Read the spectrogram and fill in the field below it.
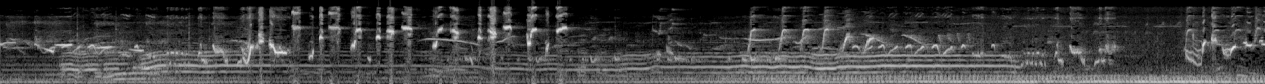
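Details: Fighting song of a Bornean white-rumped shama, used as a challenge. A rich, fast mix of rising whistles and sharp chattering notes comes in quick bursts. A constant droning hum and low rumbling background noise run under the song.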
